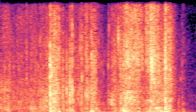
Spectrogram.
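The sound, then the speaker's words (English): Wrapping paper crinkles and rustles as a present is opened, a continuous crisp, papery crackling that swells and ebbs for about two seconds. “All right, well, let me open my present here.”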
